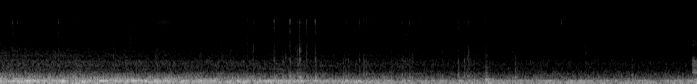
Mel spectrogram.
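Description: Inside a car in heavy road traffic on the way to Thuqba, Saudi Arabia, a steady low engine and road rumble fills the cabin, easing slightly over time, with no talking.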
